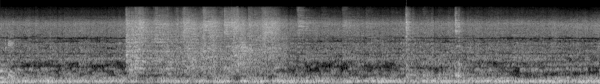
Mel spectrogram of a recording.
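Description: A steady low mechanical hum from the kitchen, with a burst of hissing noise from about one to three seconds in and a couple of light clicks later, as a metal lid goes on a pan of rice on the stove.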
